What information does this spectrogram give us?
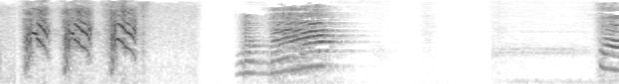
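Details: Pet talking parrot saying words such as mummy and papa; three quick clipped syllables, then a longer rising, voice-like phrase, with a faint tone and quiet room sounds after it.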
